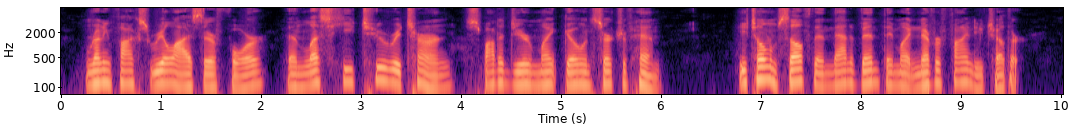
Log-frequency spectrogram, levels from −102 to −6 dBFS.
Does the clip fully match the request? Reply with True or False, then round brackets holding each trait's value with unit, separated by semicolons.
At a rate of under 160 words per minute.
False (180 wpm)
